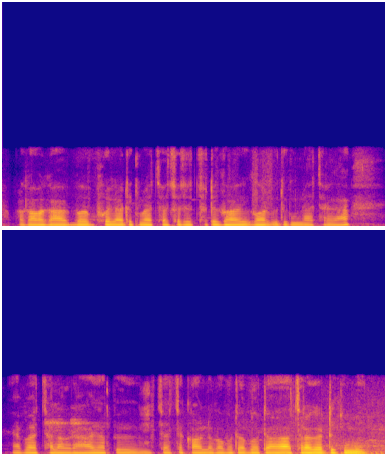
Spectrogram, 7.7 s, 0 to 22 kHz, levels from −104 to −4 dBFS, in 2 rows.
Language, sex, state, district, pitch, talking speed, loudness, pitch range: Maithili, male, Bihar, Kishanganj, 160 Hz, 210 wpm, -21 LUFS, 155-160 Hz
